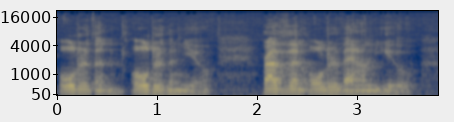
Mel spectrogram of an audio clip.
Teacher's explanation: we use this reduced a sound with a more closed mouth · It's more of older than, almost no vowel, very reduced, or if it gets reduced, it can kind of sound like the eh vowel of then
